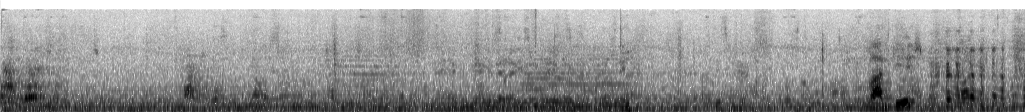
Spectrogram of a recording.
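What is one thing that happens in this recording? Several men talk at once nearby, outdoors.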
